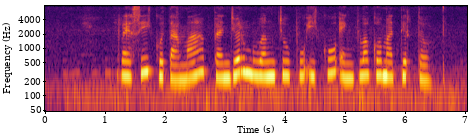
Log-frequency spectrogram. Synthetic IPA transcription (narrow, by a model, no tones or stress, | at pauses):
rɛsiɡ̥o̤t̪amab̥ä̤ɲd͡ʒʊrmbuwaŋt͡ʃupuʔikuʔɪŋplɔɡ̥ɔmad̪̥ird̪̥ɔ̤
